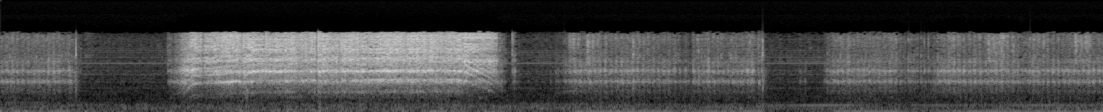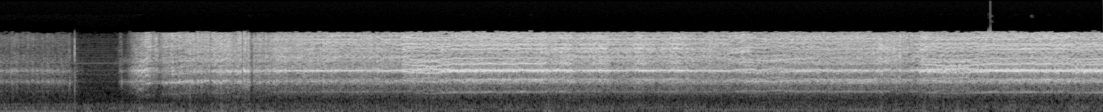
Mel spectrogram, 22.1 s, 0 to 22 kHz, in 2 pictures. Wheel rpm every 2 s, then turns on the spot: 30, 140, 80, 30, 30, 20, 110, 160, 160, 160, 160.
6-12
